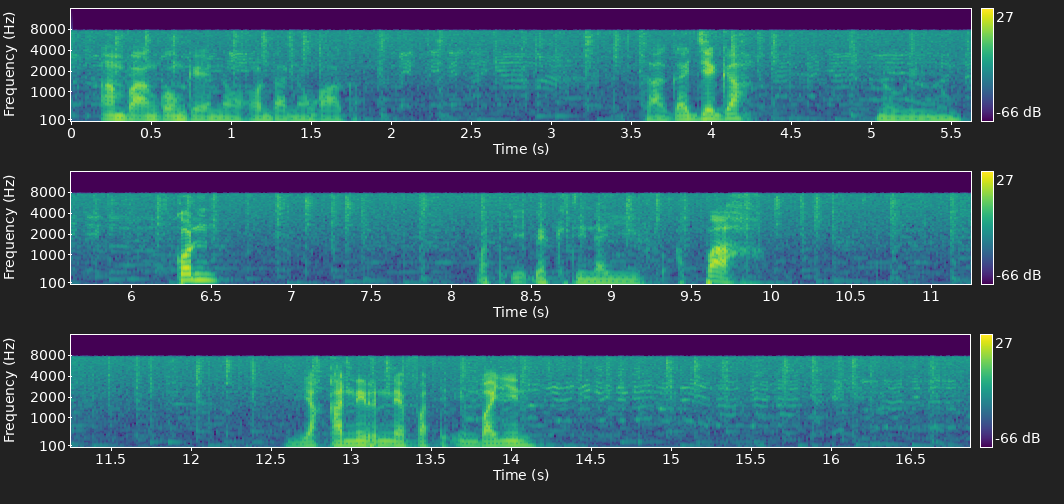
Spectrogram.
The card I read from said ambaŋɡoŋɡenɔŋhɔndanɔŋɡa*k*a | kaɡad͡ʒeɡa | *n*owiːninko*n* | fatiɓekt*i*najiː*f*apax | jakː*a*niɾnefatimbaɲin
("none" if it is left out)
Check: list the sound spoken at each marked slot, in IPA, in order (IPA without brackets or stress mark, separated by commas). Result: ɡ, n, n, i, f, a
